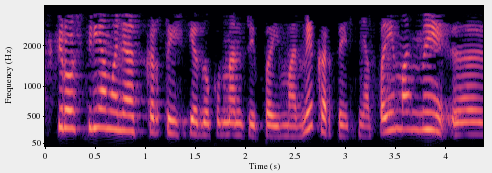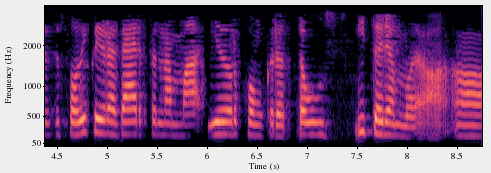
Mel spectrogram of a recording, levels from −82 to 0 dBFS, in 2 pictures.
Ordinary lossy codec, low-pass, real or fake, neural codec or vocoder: MP3, 16 kbps; 3.6 kHz; fake; codec, 16 kHz, 2 kbps, X-Codec, HuBERT features, trained on LibriSpeech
